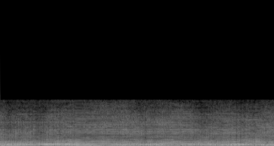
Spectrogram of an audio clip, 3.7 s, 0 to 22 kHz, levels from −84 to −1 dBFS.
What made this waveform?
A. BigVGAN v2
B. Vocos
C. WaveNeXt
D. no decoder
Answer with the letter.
C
